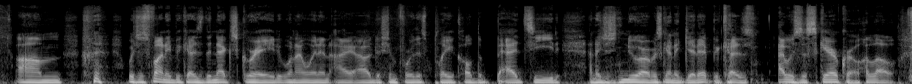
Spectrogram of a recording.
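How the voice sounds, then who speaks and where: Talking at a very fast pace, this man has a very deep, low pitch, a somewhat breathy voice, very even loudness and a monotone, flat intonation. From US, Miami, Florida. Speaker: actor. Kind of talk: interview.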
